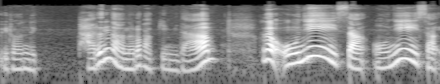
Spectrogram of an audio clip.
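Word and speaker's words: お兄さん: 그다음 오니상, 오니상 이 길게 오니상 이렇게 발음해 주시고요. 오니이상 이렇게 한 글자씩 떨어뜨려서 발음하지 않도록 유의해 주시기 바랍니다.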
